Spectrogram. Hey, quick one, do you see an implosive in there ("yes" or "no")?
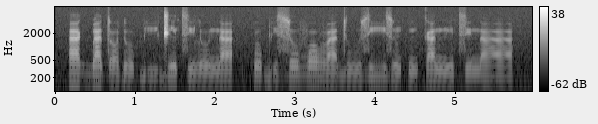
yes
